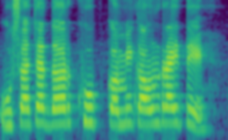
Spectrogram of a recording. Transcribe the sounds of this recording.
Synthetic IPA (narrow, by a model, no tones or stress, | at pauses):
usat͡ɕjad̪əɾkʰuːp̚kəmiːkauːnɾaɦit̪e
